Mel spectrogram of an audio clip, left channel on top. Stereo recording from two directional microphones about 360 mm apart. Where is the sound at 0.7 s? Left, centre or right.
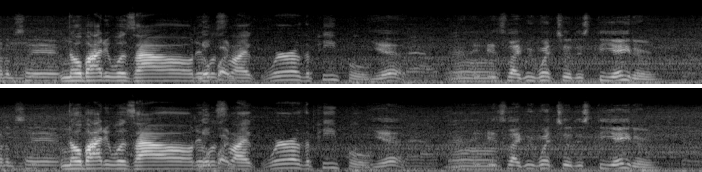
Centre.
